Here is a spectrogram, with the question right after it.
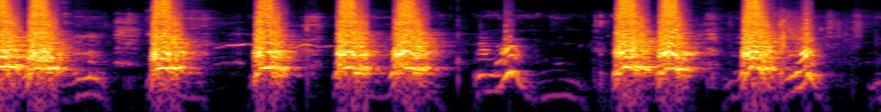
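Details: Male purebred Dalmatian barking while having his lunch: a run of about seven loud, sharp, harmonic barks roughly every half to one second, with short whining yelps between them.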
